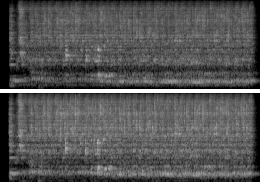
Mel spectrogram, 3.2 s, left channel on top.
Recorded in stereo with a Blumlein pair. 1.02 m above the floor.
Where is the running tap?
45° right, 1.0 m.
